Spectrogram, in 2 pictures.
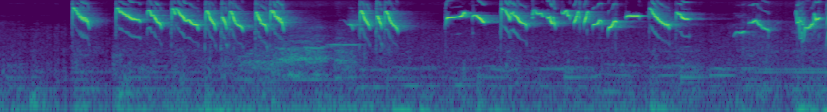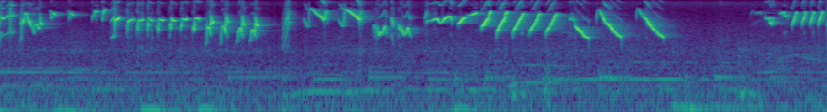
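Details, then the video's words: A white-eye sings in the rol tembak style on a tutoring recording for non-singing white-eyes. Long, dense chattering trills and rolls of high notes run almost continuously, broken by brief pauses and varied twittering phrases. "Masteran Pleci Rol Tembak Untuk Pleci Macet Bunyi"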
